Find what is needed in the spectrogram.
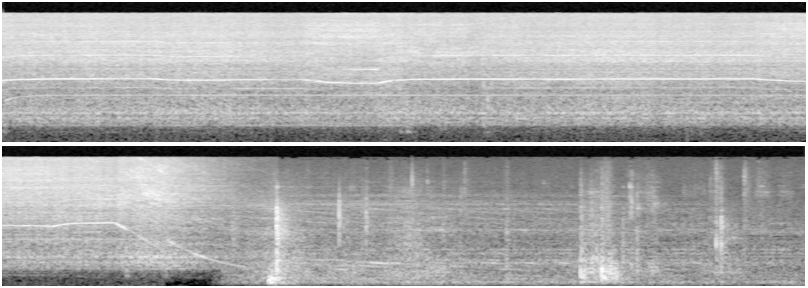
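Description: Festool Domino joiner running with a steady high whine while plunge-cutting a mortise in scrap wood, its pitch dipping slightly for a moment about two and a half seconds in. About seven seconds in it is switched off and winds down with falling pitch, followed by a couple of sharp knocks as it is set down and the wood is handled.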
